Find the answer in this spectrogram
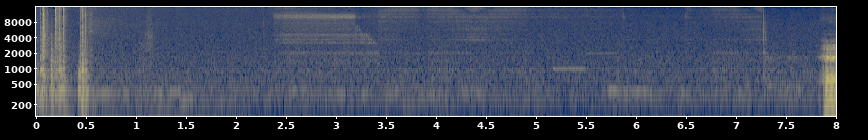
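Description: A few sharp clicks as the top-loading CD lid of a Sony CMT-NEZ30 micro stereo is shut, then faint mechanical noise from the CD drive as it spins up and reads the disc.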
